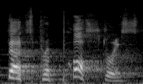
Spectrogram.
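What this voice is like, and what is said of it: Funny put-on British accent. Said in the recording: “say them with a funny accent? ... it demands kind of a funny British accent”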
